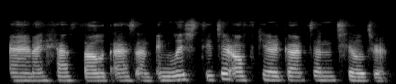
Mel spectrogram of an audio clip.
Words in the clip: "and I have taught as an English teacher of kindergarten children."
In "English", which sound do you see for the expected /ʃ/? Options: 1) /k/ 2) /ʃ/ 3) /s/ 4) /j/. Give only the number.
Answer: 2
